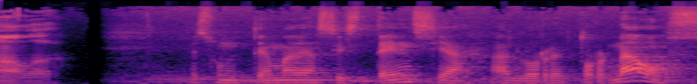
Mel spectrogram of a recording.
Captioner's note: speaking Spanish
